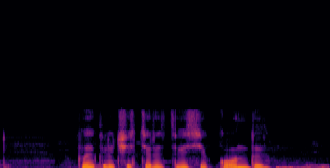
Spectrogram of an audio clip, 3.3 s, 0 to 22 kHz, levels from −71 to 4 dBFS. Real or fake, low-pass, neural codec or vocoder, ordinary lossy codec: real; none; none; none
